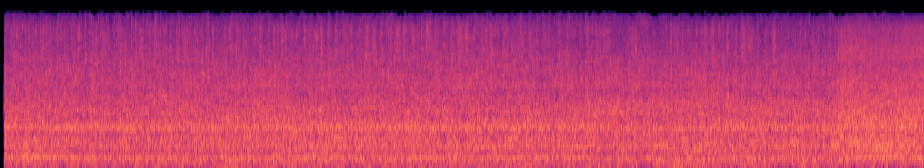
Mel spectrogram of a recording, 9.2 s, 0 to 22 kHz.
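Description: Engines of a 1965 Pontiac GTO and a 1969 Chevelle drag car idling steadily in the staging lanes, getting louder a little past eight seconds in.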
